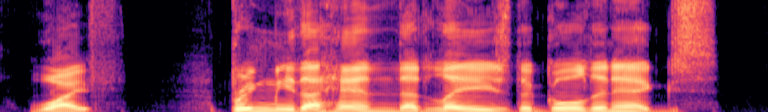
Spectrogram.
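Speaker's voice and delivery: big, loud giant ogre voice. Reading a fairy tale aloud, the ogre orders his wife: giant ogre voice. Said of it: "My man is an ogre, / He was a big one, to be sure. At his belt he had 3 calves strung up by their heels, and he unhooked them and threw them down on the table and said, "Here, wife, broil me a couple".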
